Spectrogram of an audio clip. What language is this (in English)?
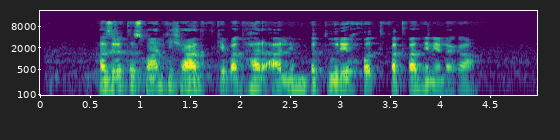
Urdu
